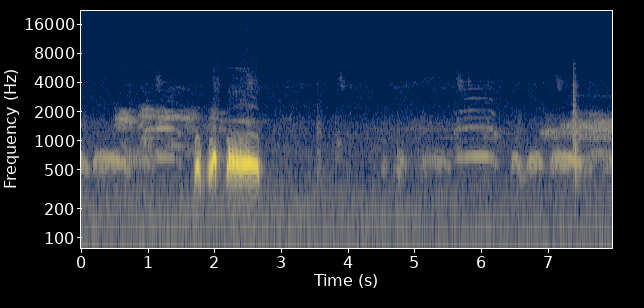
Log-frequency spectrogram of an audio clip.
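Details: Spotted dove decoy in thúc bổi calling, 2022: soft, low cooing surrounds one loud phrase of two brief coos and a long, purring coo, with a sharp tap near the end.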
